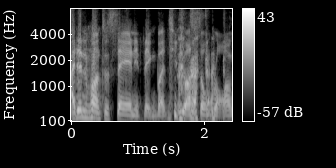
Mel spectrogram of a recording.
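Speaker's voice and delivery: put-on heavy German accent. Retelling what a German man standing next to him said, in a thick German accent. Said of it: "in like a really thick German accent".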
